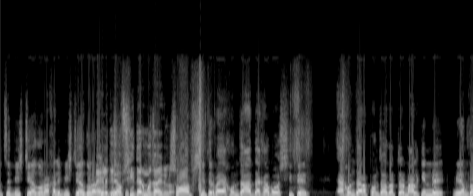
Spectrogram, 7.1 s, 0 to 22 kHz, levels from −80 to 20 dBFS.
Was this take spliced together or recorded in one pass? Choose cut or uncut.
uncut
